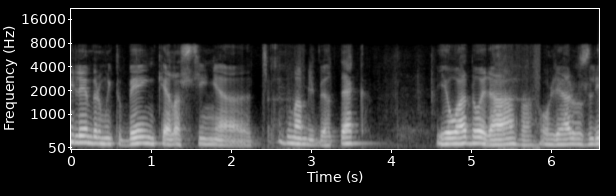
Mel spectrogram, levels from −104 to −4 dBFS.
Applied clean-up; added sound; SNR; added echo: neural separator model SepFormer DNS4.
